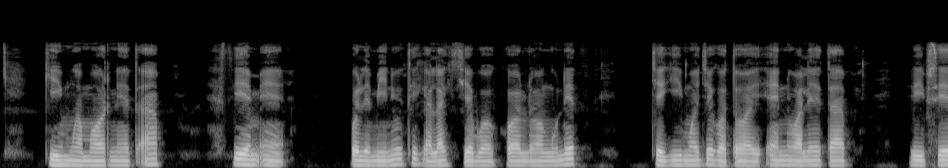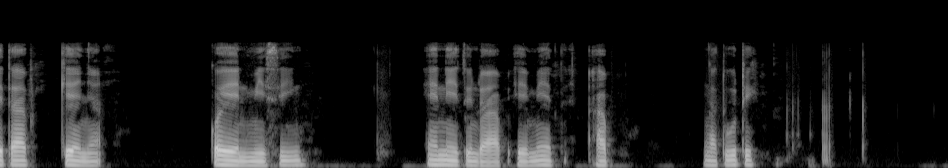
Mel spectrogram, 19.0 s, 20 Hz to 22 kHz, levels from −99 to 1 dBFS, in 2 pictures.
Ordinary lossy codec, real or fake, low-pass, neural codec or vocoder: none; real; none; none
